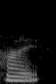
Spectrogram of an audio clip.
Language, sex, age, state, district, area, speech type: Assamese, female, 18-30, Assam, Charaideo, rural, conversation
